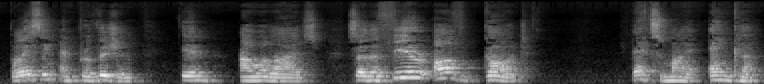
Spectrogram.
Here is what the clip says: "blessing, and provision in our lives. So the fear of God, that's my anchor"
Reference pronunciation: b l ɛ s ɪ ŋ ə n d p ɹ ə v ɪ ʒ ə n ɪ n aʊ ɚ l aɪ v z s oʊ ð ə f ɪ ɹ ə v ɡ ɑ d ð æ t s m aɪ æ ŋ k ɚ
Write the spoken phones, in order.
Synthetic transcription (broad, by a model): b l ɛ s ɪ ŋ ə n p ɹ ə v ɪ ʒ ə n ɪ n aʊ ɚ l aɪ v z s oʊ ð ə f ɪ ɹ ə v ɡ ɑ d ð æ t s m aɪ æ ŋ k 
